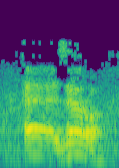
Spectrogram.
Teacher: Значит, не говорим «азаро», а говорим «эзаро». И при этом у нас должно быть напряжение в горле, потому что хамза, его махрадж, место выхода – это «аксальхальк» – дальняя часть горла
